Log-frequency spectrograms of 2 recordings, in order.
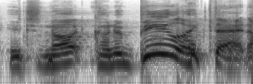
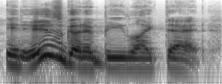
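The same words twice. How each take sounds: First: Imitated insistent denial of "It's not gonna be like that"; acted-out objection, lightly mocking; mock protest. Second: Retold comeback insisting it "is"; teasing contradiction. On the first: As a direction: push back on "not gonna be", mimicking him. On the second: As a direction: stress "is" in calm retort. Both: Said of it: "I started making fun of the dude".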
